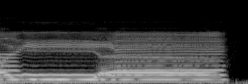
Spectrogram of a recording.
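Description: A voice intones a drawn-out chanted name in a ritual, held on one steady low pitch. The vowel sound changes twice along the way.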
